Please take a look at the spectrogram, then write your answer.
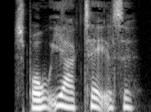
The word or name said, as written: sprogiagttagelse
